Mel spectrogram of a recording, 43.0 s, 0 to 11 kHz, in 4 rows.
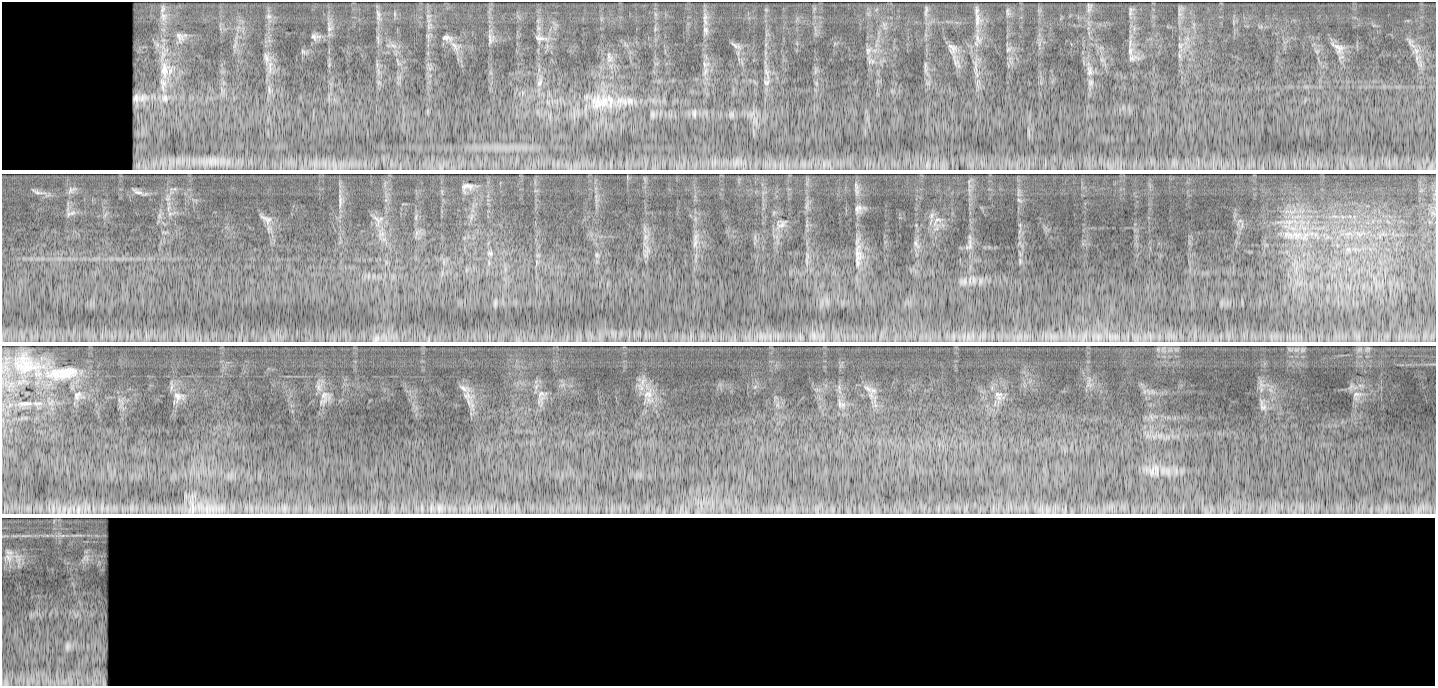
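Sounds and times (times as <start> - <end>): small birds chirping: 1.0 - 33.1.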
